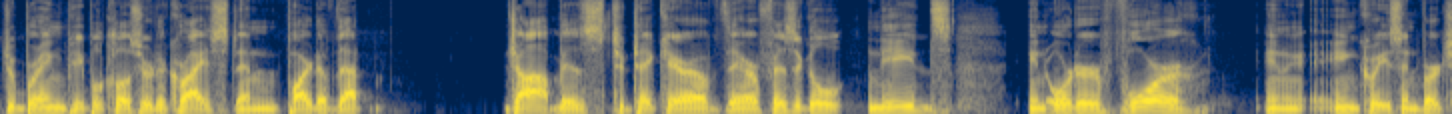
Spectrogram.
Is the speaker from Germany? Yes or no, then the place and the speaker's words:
yes; Germany; When I was growing up, I grew up in Germany for part of my youth.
